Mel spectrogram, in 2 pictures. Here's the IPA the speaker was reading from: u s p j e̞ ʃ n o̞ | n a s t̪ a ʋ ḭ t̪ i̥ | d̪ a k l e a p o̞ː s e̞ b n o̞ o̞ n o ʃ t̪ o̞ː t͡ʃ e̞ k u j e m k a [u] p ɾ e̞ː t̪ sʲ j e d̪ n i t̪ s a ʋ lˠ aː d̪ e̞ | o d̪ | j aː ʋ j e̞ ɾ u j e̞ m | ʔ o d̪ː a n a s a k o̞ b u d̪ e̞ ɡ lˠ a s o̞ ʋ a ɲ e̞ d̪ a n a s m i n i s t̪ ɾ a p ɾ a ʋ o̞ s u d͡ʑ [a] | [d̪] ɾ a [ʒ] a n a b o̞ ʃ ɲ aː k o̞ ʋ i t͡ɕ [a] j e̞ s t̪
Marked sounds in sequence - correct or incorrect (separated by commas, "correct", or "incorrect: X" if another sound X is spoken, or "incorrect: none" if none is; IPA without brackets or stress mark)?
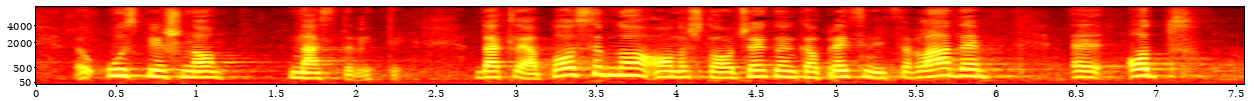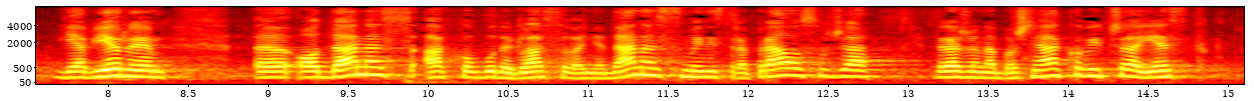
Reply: incorrect: o, correct, correct, correct, correct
